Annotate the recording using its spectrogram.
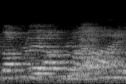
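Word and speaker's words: W: ডব্লিউ ডব্লিউ ডব্লু সঠিক উচ্চারণ কি হবে স্কাই ডব্লু সঠিক উচ্চারণ কি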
